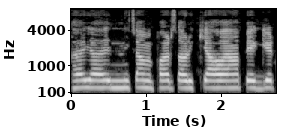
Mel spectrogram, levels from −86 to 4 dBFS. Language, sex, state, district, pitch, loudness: Hindi, male, Bihar, Supaul, 215 Hz, -13 LUFS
